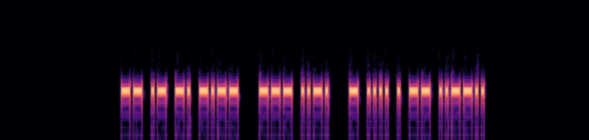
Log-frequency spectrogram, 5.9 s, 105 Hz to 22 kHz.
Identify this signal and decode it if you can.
Morse code, heard as a keyed tone, about 37 wpm, 700 Hz. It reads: MANY OF THEM?
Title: Sentences from Top 1000 Words - Review Part 1 - 40wpm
